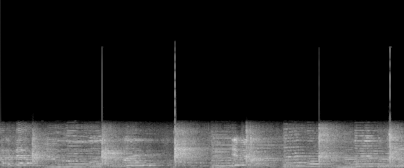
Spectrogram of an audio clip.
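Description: Steel-string acoustic guitar strummed in a blues, chords struck about once a second, with a man singing over it.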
